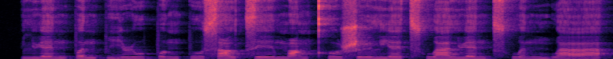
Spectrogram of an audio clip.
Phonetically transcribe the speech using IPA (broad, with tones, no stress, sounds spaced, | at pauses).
l ɥ ɛ˧˥ n p ə˥ n p ḭ˨˩ ɻ u˥ p ɤ˥˧ ŋ p u˥˧ s ɑ˥˩ ʊ̯ t͡s e˧˥ ɪ̯ m ɑ˥˧ ŋ kʰ u˥˩ ʂ ɻ̩˧˥ l j ɛ˧˥ t͡sʰ w ä˧˥ l ɥ ɛ˥˩ n t͡sʰ w ə˧˥ n m w ä̰˨˩˦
